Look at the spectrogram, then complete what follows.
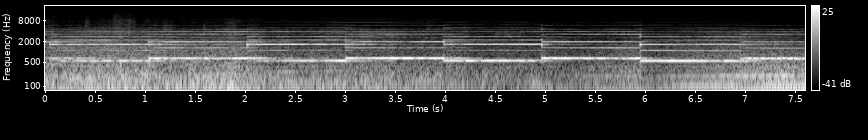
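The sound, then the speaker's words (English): A loud ambulance siren behind the speaker alternates between two tones about once a second, steady throughout, over a low rumble of road traffic with no one talking. “There's an ambulance behind me.”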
